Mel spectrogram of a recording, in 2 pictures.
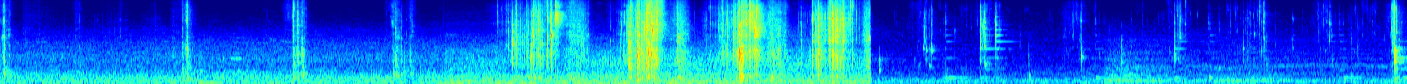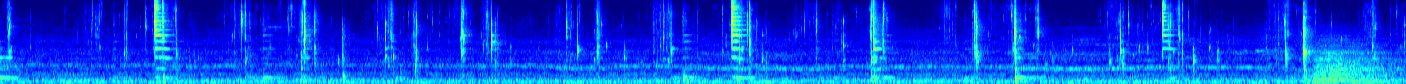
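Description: Hands squeezing and pressing slime. White slime in a plastic tub crackles in loud bursts through the first nine seconds. Then clear purple slime gives scattered sharp pops and clicks, about one or two a second, as it is patted and pressed.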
